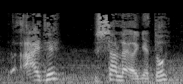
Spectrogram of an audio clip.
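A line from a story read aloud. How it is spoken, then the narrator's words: Loud shout. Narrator (Vietnamese): Cô liền hét lớn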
